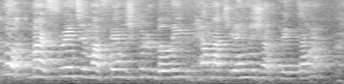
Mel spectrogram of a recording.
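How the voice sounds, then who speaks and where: A man telling a funny personal story in a humorous speech contest, pausing for laughs. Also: extremely high pitch, steady tone, crowd noise. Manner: telling a comic story to an audience with pauses for laughs. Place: large hall, public speaking contest. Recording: echoey hall from far off, noisy. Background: audience laughter.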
